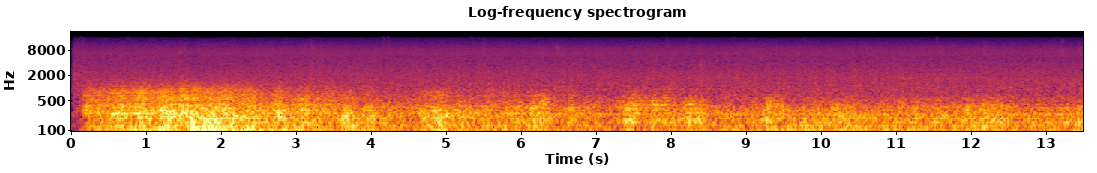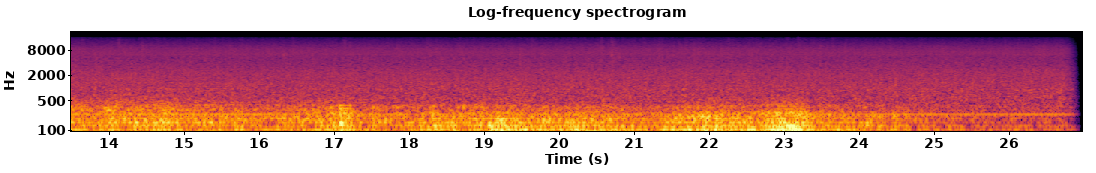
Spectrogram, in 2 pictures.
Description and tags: Distant Thunder with Rain (2)
Rolling thunder, shot during an early-morning thunderstorm in North Carolina. Includes the distant rumble, and rain. Shot on a Sony A7Riii, edited and EQed in Ableton Live.
rolling-thunder, lightning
